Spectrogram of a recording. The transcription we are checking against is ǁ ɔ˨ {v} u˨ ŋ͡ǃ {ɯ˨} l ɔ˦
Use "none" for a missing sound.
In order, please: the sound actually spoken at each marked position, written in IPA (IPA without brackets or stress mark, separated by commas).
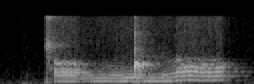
v, ɯ˨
